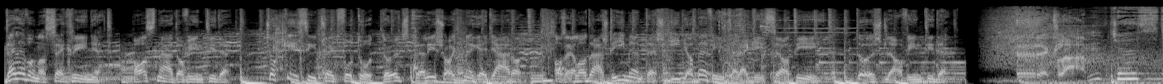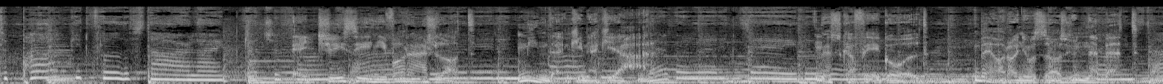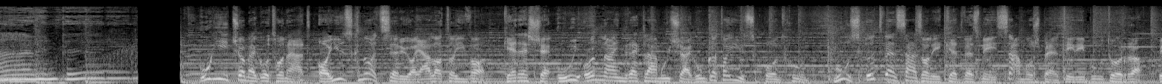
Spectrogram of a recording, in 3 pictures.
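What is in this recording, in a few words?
Hungarian, Commercial; GoLocalise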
